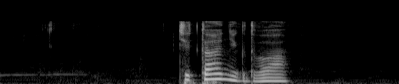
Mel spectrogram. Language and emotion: Russian, sad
